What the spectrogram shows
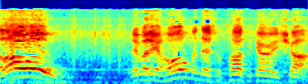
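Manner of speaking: loud calling out. Calling into an apothecary shop to see if anybody's home: shouting. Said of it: "Why must you shout like that?".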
